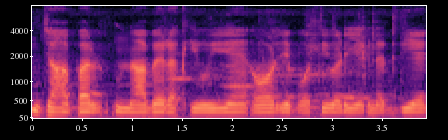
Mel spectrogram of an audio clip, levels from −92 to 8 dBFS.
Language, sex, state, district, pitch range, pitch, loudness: Hindi, male, Bihar, Saran, 95-100 Hz, 100 Hz, -19 LUFS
